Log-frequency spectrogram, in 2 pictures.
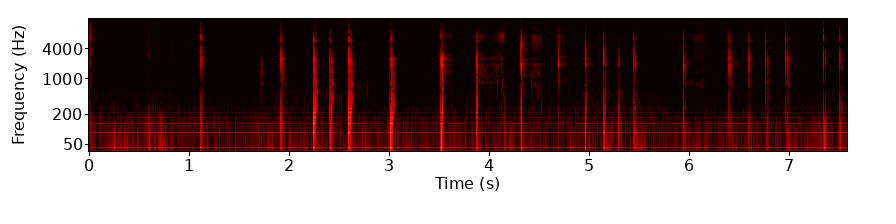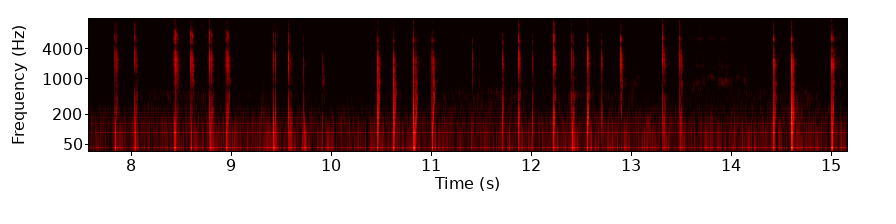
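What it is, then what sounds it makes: Wooden makeup brush handles tapped together. Two slim, solid wooden makeup brush handles, held in hands with long purple nails, are tapped and crossed against each other in front of the microphone. Around fifty sharp, dry, bright clicks follow in an uneven, quickening rhythm, each dying away almost instantly over a faint low hum.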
